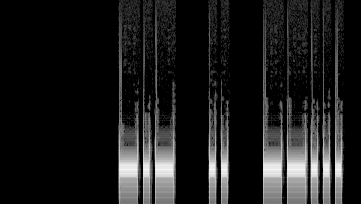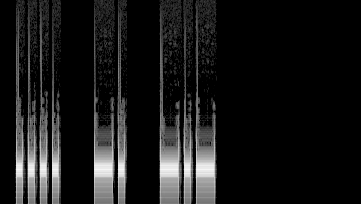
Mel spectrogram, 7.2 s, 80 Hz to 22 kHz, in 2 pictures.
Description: Morse code, heard as a keyed tone, about 20 wpm, spaced as for 15 wpm, 700 Hz. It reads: KI7HNK
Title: 213 Lesson 34g - Number 8 - Call Signs 20wpm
